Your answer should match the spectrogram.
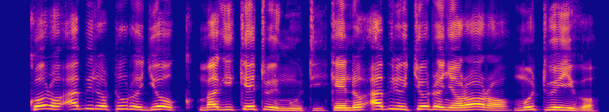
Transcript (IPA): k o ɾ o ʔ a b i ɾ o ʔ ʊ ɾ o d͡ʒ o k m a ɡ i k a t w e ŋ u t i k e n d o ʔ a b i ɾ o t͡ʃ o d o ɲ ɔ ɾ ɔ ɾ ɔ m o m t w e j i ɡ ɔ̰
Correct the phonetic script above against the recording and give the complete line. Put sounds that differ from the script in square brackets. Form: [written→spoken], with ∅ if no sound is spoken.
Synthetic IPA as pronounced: k o ɾ o ʔ a b i ɾ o [ʔ→t] ʊ ɾ o d͡ʒ o k m a ɡ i k [a→e] t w e ŋ u t i k e n d o ʔ a b i ɾ o t͡ʃ o d o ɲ ɔ ɾ ɔ ɾ ɔ m o [m→∅] t w e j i ɡ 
